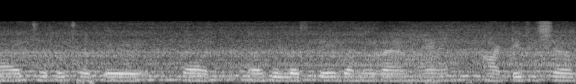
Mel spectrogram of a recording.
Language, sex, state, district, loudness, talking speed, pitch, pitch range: Hindi, female, Chhattisgarh, Raipur, -15 LUFS, 115 wpm, 180 Hz, 170-195 Hz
